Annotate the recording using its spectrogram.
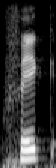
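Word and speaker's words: fake: তো এখানে ফার্স্ট শব্দটার উচ্চারণ কিন্তু ফেক, এখানে এফ তে ফ, আর এ এ এর লং সাউন্ড এ হবে এ, তো এতে হয় এ কার, তাহলে ফ এ কারে ফে, আর কে এর জন্য ক, ফেক। আর শব্দের শেষে তো ই সাইলেন্ট থাকে যদি সেই শব্দটিতে আরও অন্য কোনো ভাওয়েল লেটার থাকে, এটা তোমরা জানো। সো এটা ফেক।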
